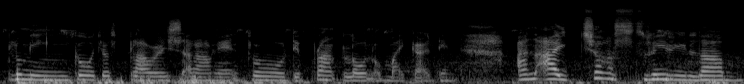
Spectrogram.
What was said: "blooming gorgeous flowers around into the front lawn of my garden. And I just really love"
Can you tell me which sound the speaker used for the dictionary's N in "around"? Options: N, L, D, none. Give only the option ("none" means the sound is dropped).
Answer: N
